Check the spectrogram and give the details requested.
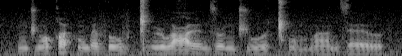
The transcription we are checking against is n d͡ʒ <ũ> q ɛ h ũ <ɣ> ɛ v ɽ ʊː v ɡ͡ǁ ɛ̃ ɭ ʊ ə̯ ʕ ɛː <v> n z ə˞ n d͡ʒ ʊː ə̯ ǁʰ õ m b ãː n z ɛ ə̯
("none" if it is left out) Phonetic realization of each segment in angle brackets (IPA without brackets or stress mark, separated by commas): õ, w, none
